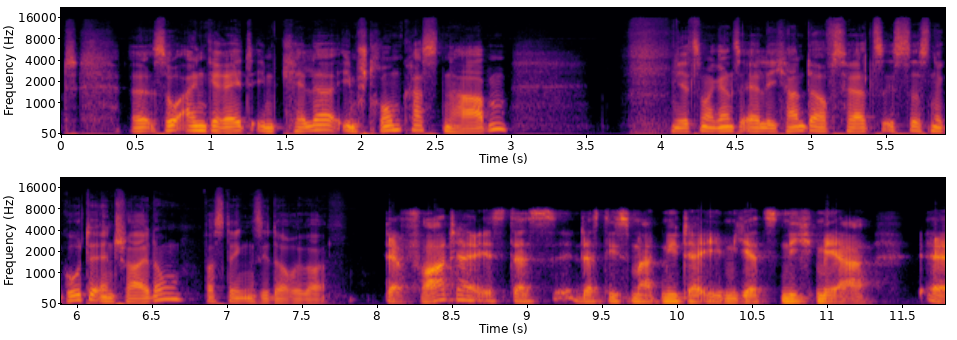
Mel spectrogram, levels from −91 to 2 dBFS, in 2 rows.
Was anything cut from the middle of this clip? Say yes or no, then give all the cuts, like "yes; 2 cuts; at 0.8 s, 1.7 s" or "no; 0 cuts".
no; 0 cuts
